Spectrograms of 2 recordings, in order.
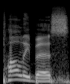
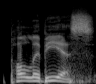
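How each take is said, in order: First: It ends in 'bus' without an 'ee' syllable. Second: It ends in 'bee-us' with an 'ee' syllable. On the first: The speaker calls it wrong. "can you please stop pronouncing it Pol- Polybus?" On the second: The speaker calls it right. "It's pronounced Polybius"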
